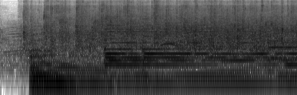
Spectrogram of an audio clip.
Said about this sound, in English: Oh, those who are clapping.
